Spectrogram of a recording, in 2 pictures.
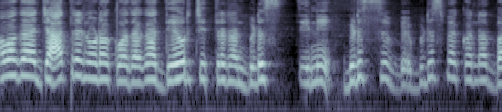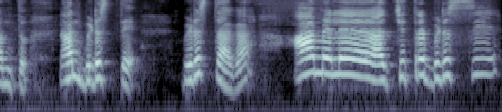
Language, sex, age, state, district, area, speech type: Kannada, female, 60+, Karnataka, Chitradurga, rural, spontaneous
